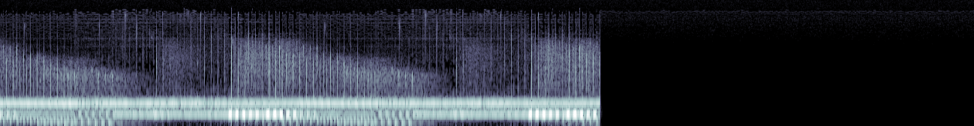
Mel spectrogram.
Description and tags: a possible other warning or telephone
alien, outerspace, sf, space-ships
